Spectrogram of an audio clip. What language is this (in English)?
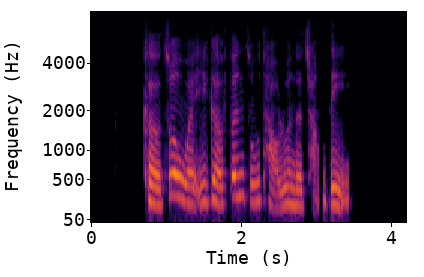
Chinese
